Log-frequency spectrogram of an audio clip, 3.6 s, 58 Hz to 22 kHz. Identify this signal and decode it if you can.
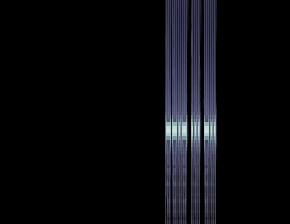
Morse code, heard as a keyed tone, about 55 wpm, 700 Hz. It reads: QSD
